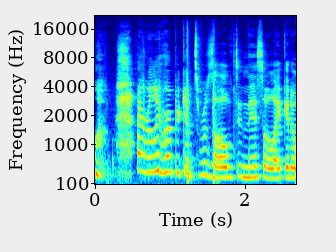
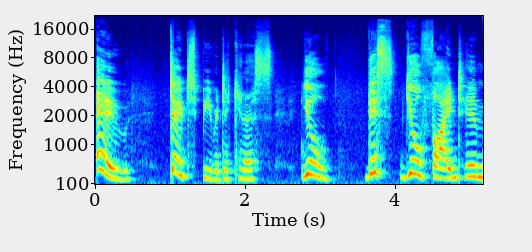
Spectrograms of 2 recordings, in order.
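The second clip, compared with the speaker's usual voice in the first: deepest possible, slow, motherly voice. Retelling how a young woman tried to sound old, imitating Charlotte's deep voice. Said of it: "it just like was the deepest".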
